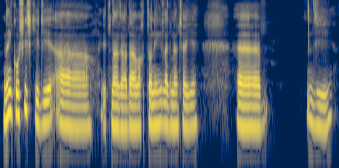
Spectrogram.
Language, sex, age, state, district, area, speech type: Urdu, male, 30-45, Telangana, Hyderabad, urban, spontaneous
